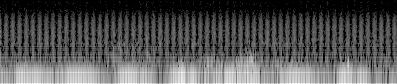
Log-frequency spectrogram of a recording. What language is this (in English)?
Swedish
